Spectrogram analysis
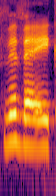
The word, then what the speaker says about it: Vivek: crispy uh Vivek says it's pronounced like cake Vivek okay now I know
